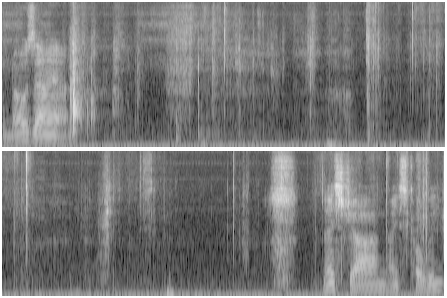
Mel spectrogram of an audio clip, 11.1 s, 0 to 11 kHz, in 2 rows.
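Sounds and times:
cards and wrappers crinkling: 2.6 - 6.0, 9.4 - 11.0.

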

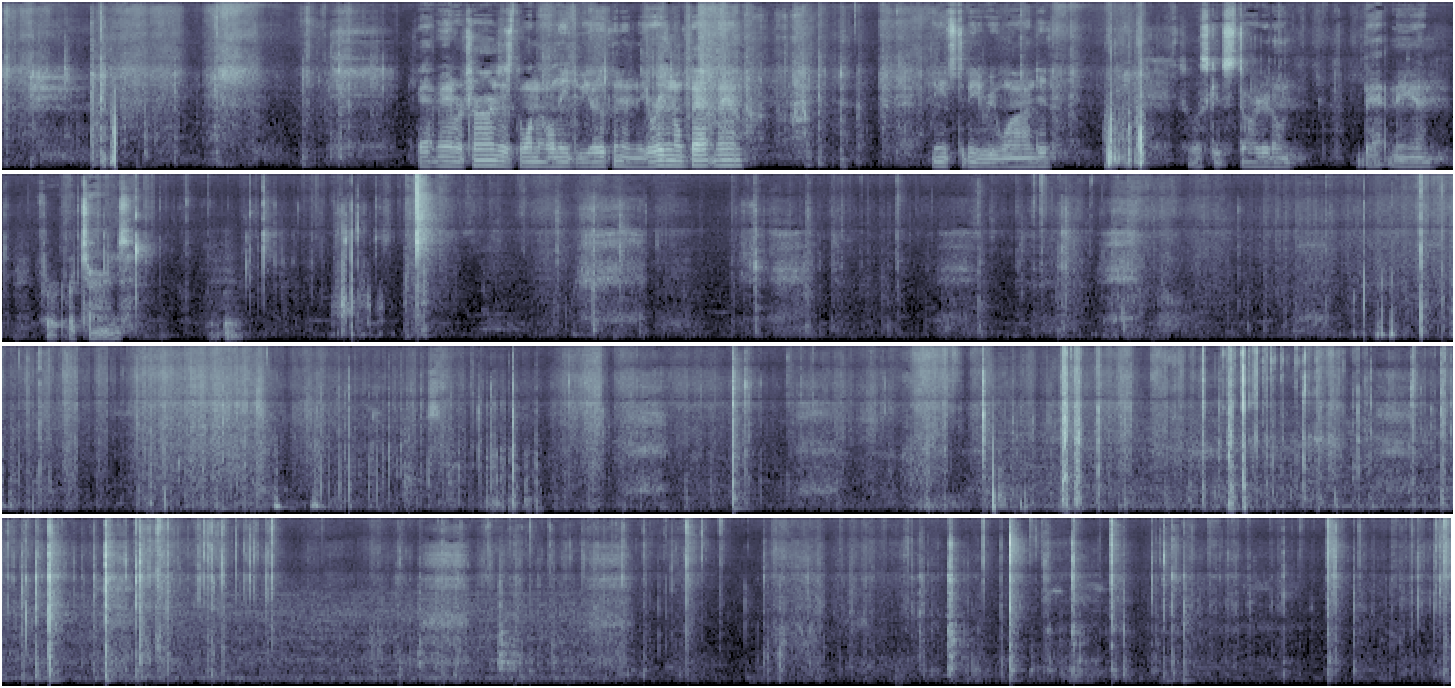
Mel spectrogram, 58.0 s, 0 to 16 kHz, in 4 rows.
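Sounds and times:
plastic shrink-wrap crinkling and tearing: 28.2 - 35.1, 37.7 - 46.8, 47.4 - 58.0.

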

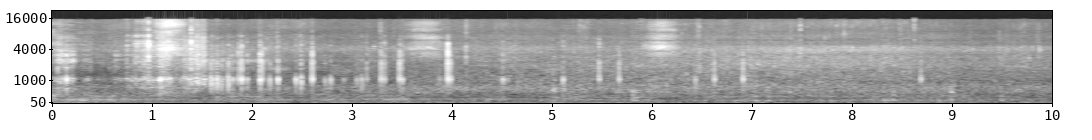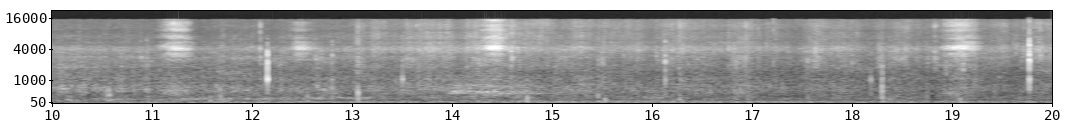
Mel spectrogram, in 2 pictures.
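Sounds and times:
steady rushing hiss: 0.0 - 15.8
footsteps on wooden footbridge: 0.0 - 20.0.

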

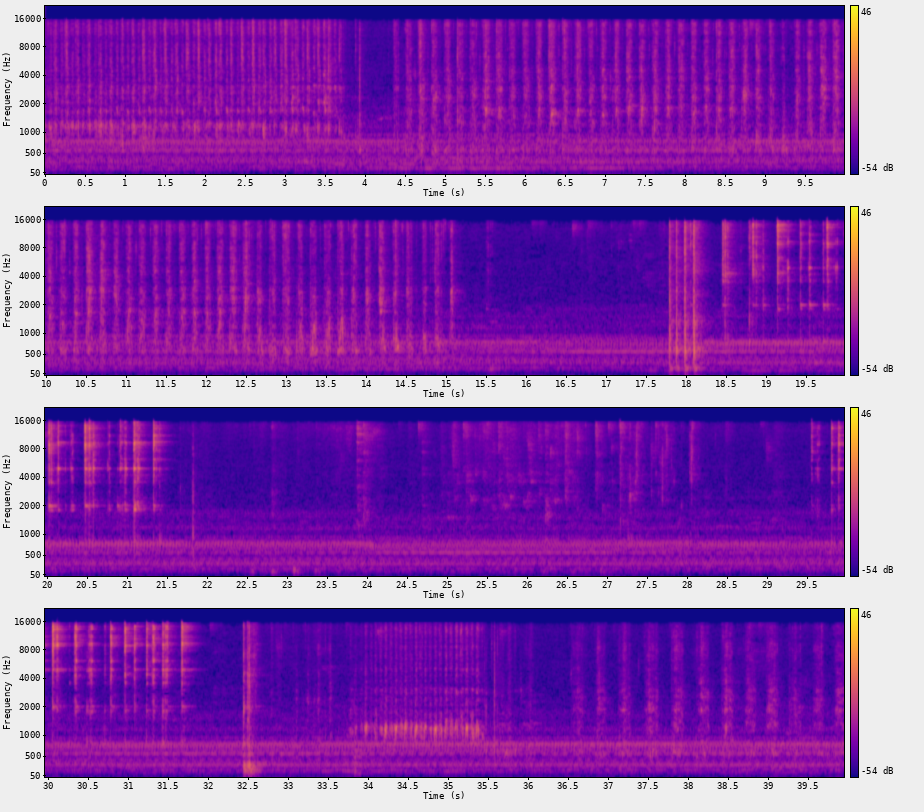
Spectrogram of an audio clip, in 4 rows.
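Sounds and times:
spoon scraping in a sieve: 0.0 - 3.8, 4.4 - 15.1, 33.1 - 39.9.

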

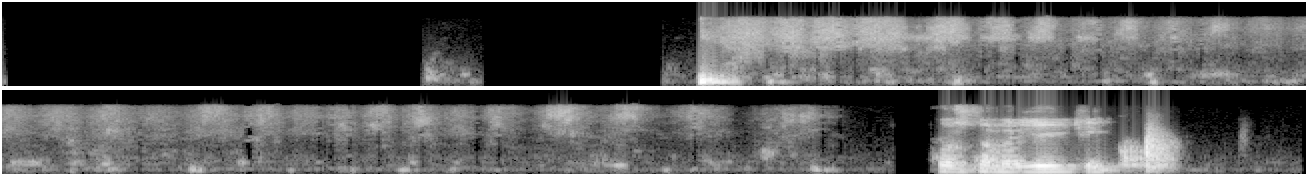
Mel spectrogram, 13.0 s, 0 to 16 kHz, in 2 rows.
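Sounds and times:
chalkboard being wiped: 3.5 - 10.7.

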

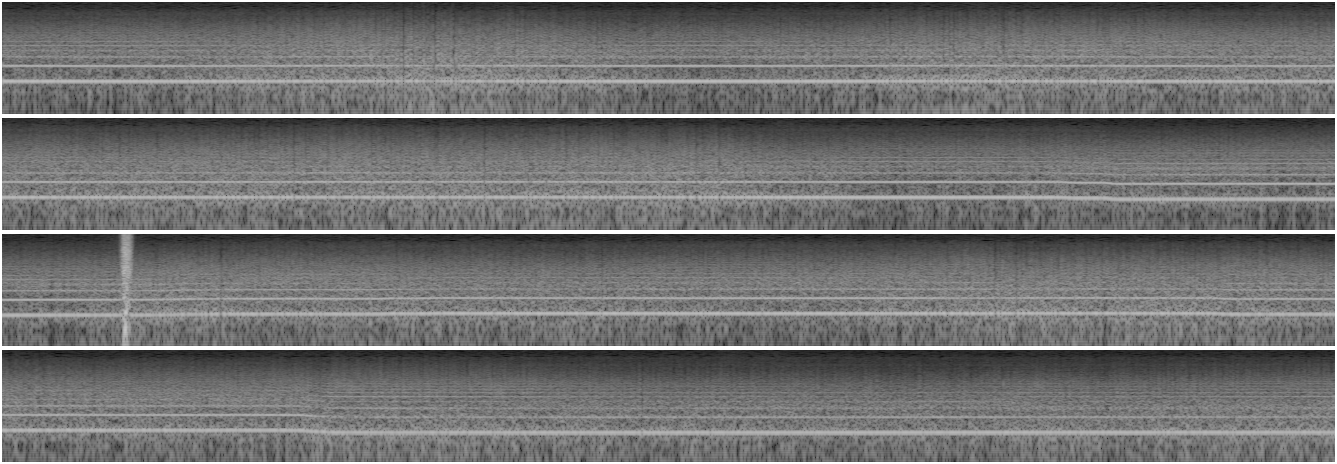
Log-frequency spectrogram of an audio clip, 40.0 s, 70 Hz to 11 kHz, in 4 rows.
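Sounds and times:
electric motor and propeller whine: 0.0 - 39.9.

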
